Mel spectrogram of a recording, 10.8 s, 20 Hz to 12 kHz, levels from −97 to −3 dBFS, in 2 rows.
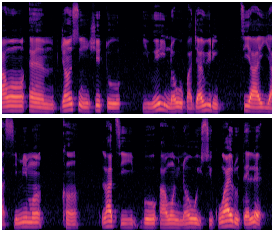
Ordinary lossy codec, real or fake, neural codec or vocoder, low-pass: none; real; none; none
